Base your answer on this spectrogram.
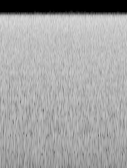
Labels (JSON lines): {"label": "ambient", "recorder": "HydroMoth"}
